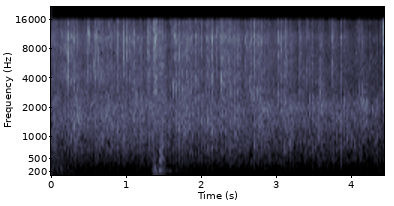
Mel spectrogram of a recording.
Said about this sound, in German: Lasst uns Gott einen Applaus geben.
